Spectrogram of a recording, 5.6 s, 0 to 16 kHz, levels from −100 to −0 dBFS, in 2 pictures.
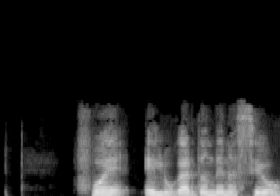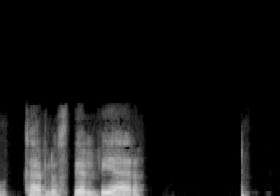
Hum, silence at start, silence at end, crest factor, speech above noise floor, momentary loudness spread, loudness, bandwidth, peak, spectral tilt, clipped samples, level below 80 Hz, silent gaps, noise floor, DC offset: none; 0.8 s; 0.35 s; 18 dB; 44 dB; 16 LU; -21 LUFS; 7.8 kHz; -4 dBFS; -6.5 dB/octave; under 0.1%; -60 dBFS; 4.70-4.74 s, 5.06-5.10 s; -64 dBFS; under 0.1%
